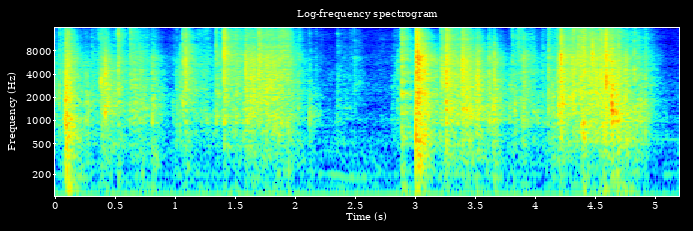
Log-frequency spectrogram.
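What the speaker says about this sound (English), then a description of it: "putting my cod into a Pyrex dish" Raw cod fillets set into a glass Pyrex baking dish in a home kitchen, with a run of close clinks, taps and scraping clatter against the glass, loudest in short bursts near the end.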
